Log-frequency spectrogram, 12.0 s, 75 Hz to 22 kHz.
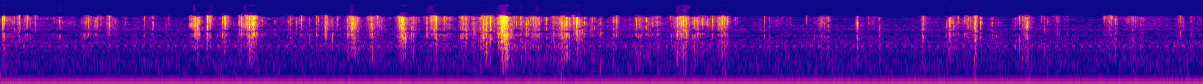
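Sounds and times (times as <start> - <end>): wrapper tearing and crinkling: 0.0 - 12.0.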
